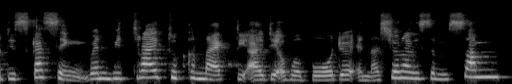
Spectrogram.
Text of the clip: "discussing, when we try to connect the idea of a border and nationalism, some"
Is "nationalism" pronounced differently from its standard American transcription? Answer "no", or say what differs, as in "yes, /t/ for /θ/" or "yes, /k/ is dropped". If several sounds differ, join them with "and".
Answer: yes, /ʃ/ is dropped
